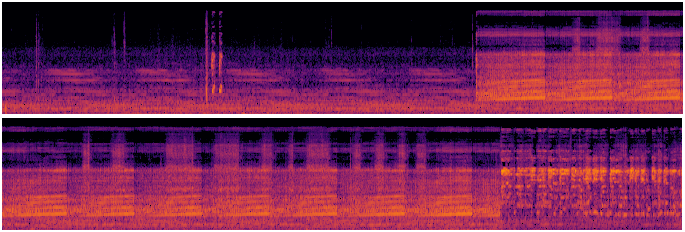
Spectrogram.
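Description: A repaired toy remote-control car's built-in speaker plays an electronic sound effect over background music: a rising tone repeating about once a second starts about nine seconds in. Near the end it switches to a brighter, choppier sound. The sound shows that the repaired car's circuit board and speaker are working again.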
